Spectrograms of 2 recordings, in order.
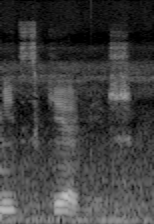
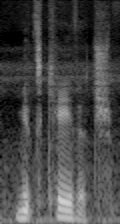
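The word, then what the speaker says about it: Mickiewicz: Adam Mitskeich. Mitskavich.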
